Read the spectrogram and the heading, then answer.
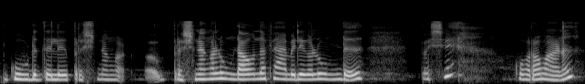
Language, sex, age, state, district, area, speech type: Malayalam, female, 30-45, Kerala, Kasaragod, rural, spontaneous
